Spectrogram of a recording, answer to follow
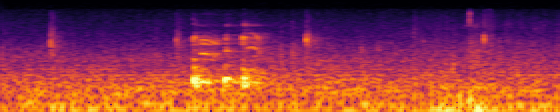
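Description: A person coughing, two or three short coughs about a second and a half in, over the low hum of a classroom, with a few faint clicks.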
